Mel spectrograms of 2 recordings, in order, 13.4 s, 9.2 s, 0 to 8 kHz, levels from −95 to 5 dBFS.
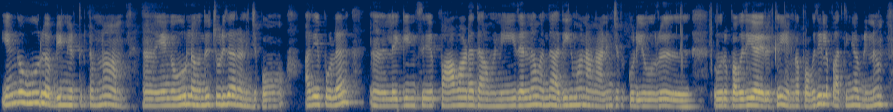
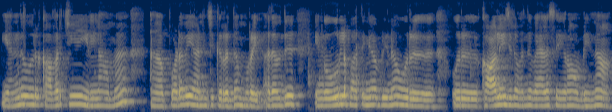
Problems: none marked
